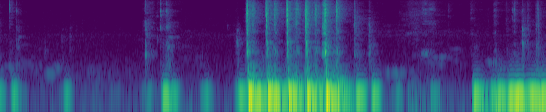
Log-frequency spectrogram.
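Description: Typing on a computer keyboard: a few scattered keystrokes, then a quick run of key clicks about two seconds in.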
